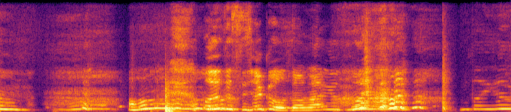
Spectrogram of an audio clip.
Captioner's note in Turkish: kahkaha; kahkaha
